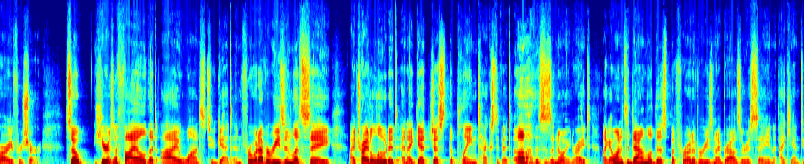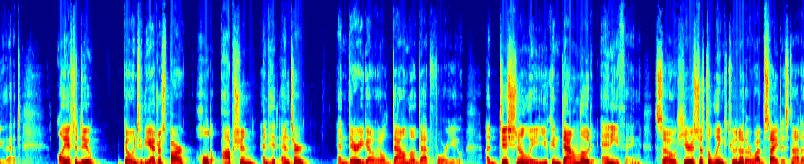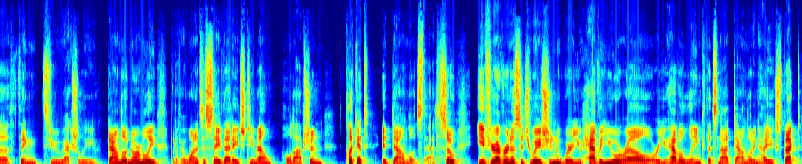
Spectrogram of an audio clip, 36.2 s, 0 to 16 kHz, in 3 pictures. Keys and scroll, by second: 16.5 alt+Return.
